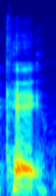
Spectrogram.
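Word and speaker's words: Caye: My full name is, but I go by Kay, and it's spelled C-A-Y-E.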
